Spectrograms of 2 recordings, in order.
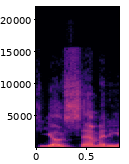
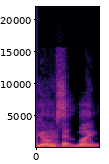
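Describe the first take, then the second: First: The word is said the standard way. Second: The word is sounded out as spelled. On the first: The usual pronunciation of the name. The speaker calls it right. "It's Yosemite" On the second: A child reading the name for the first time. The speaker calls it wrong. "I was pronouncing it Yosemite Sam"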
